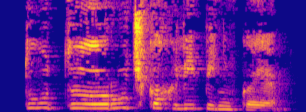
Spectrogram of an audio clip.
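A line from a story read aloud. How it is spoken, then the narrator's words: Very soft breathy murmur. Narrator (Russian): тихонечко выдохнул Кроули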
